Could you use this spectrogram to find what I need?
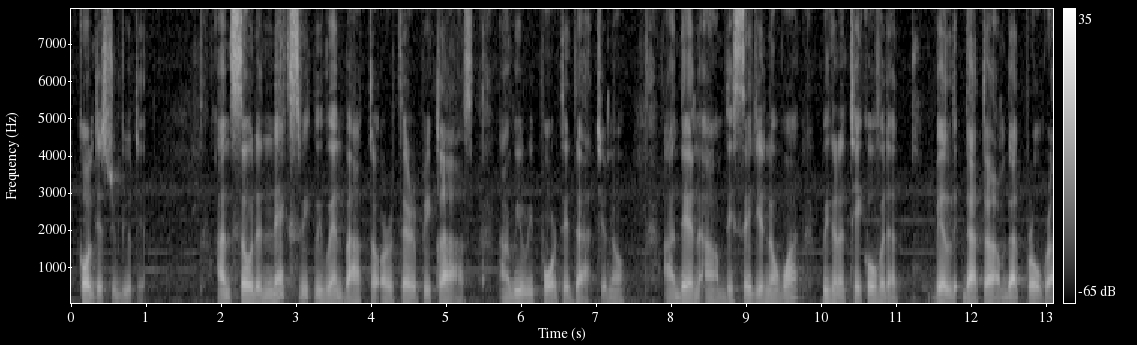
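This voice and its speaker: A woman speaks at a moderate pace in a very deep, low voice with a dark, mellow tone and lively intonation. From Guyana. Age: 80s+. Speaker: senior center executive director. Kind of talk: interview answer.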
